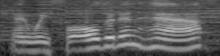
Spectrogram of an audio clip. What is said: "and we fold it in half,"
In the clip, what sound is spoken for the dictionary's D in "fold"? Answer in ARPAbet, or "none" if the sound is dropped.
D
